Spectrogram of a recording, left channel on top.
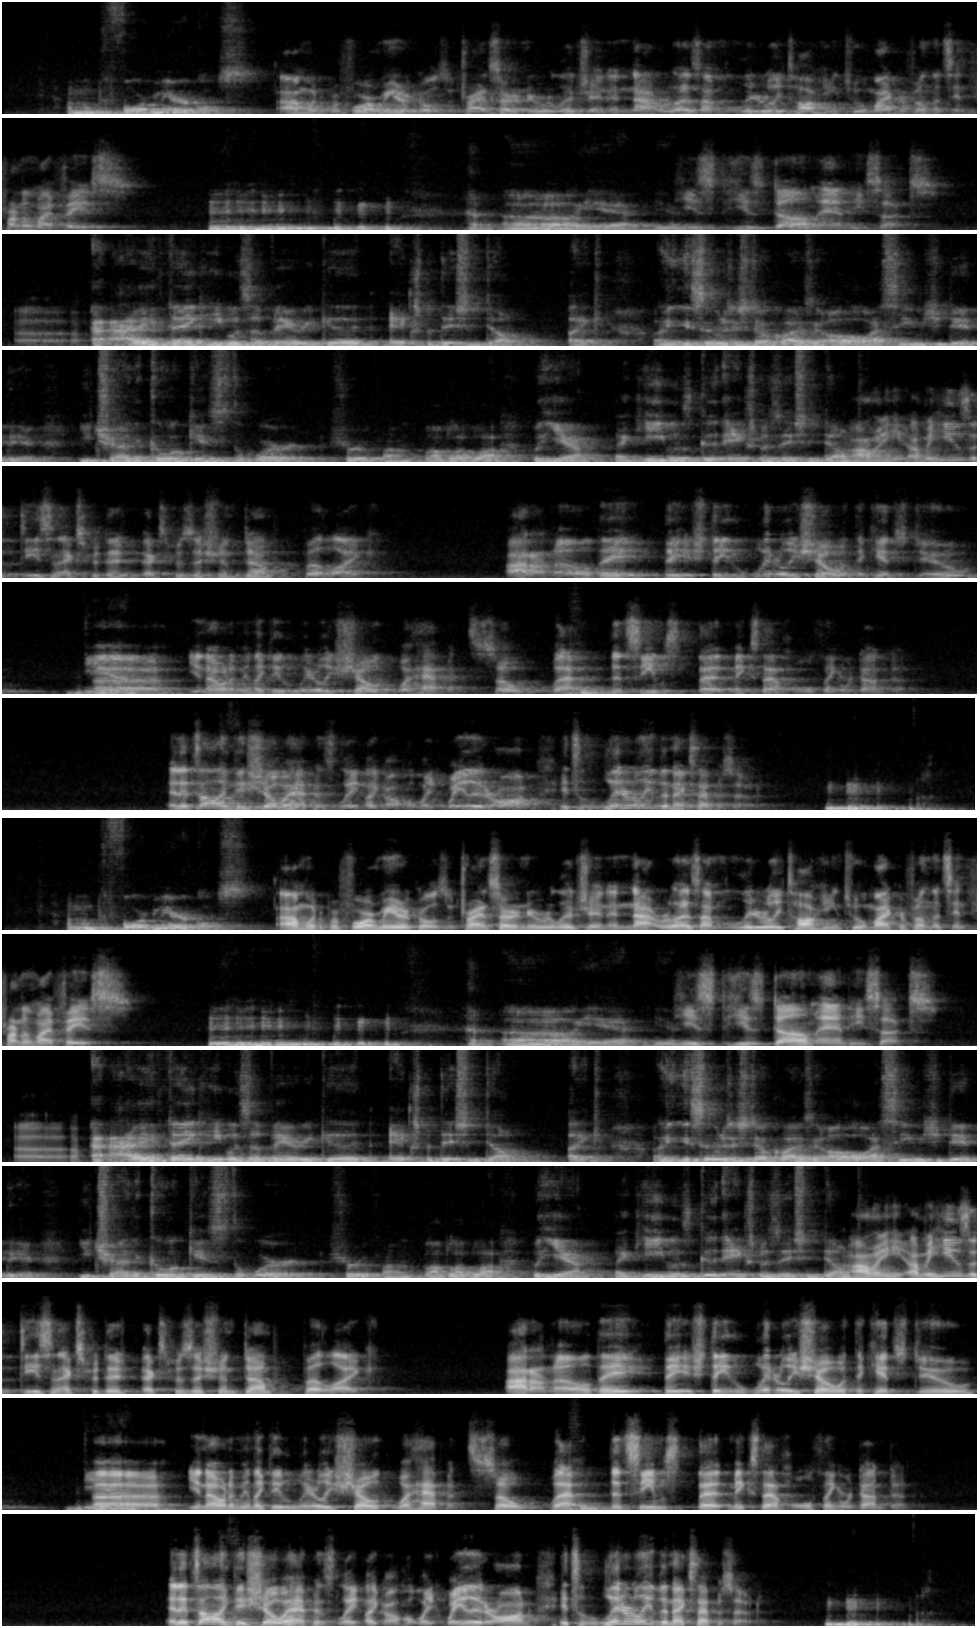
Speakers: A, on the right (about 35°); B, on the right (about 50°).
A: gonna perform miracles.
B: I'm going to perform miracles and try and start a new religion and not realize I'm literally talking to a microphone that's in front of my face.
A: <laughs> Oh yeah, yeah.
B: He's he's dumb and he sucks. Uh,
A: I I think he was a very good expedition dump. Like, like as soon as the show called, I said, "Oh, I see what you did there. You tried to go against the word, the truth, huh? Blah blah blah." But yeah, like he was good exposition dump.
B: I mean, he, I mean, he's a decent expedi exposition dump, but like, I don't know. They they they literally show what the kids do.
A: Yeah,
B: Uh, you know what I mean? Like they literally show what happens. So that
A: <laughs>
B: that seems that makes that whole thing redundant. And it's not like
A: Yeah.
B: they show what happens late, like a whole, like way later on. It's literally the next episode.
A: <laughs>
